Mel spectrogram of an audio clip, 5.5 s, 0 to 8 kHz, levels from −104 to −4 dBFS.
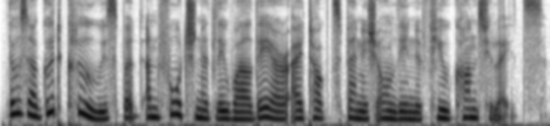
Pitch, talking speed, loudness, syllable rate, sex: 210 Hz, 175 wpm, -16 LUFS, 6.0 syllables/s, female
